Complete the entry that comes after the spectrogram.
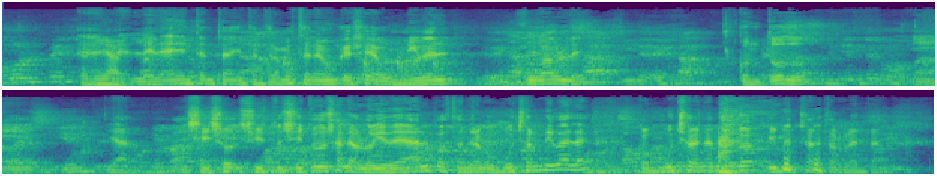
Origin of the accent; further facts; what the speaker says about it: Granada, Andalusia, Spain; De aquí, de Granada.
